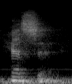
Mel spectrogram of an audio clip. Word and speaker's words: hesed: And so the most repeated descriptive term for the covenant is a Hebrew word that we transliterate and pronounce hesed.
